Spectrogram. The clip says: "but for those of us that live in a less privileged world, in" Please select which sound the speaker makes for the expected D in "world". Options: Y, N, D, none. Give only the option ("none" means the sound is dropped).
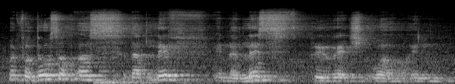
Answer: none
